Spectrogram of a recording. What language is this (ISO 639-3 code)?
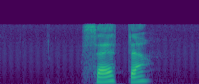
swe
